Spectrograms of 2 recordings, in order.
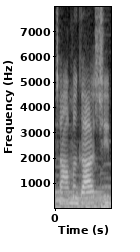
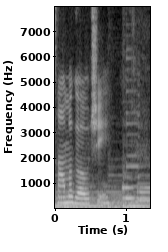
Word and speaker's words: Tamagotchi: Yes, that is how you pronounce it. It's kind of a thing for me because we all grew up saying Tamagotchi, but it's Tamagotchi.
